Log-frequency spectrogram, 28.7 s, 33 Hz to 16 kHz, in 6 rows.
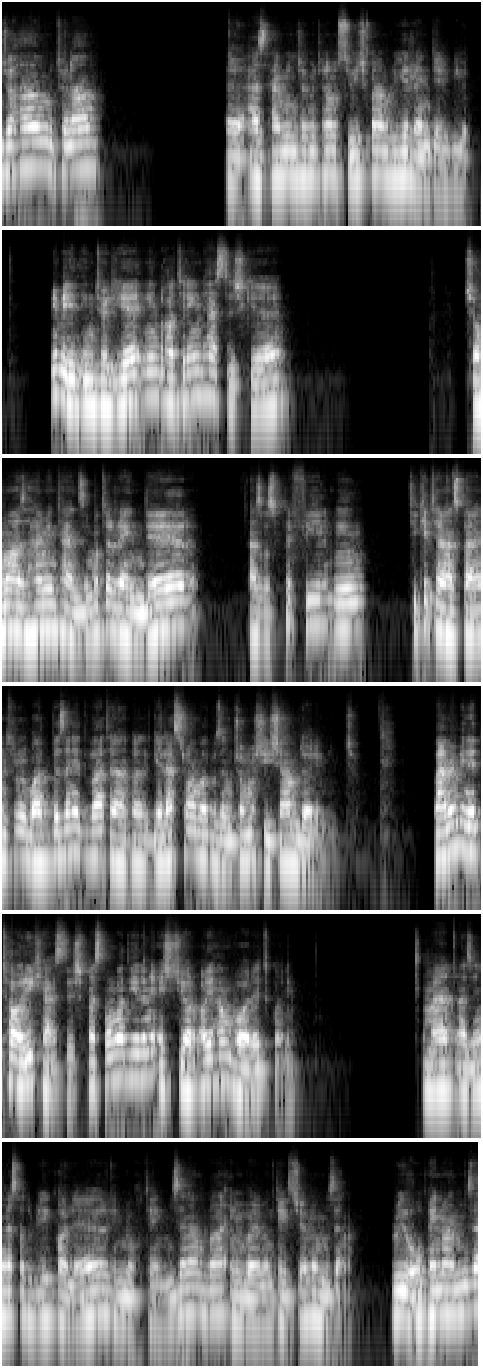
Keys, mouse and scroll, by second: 0.6-2.3 drag, 3.9 click, 5.5-6.3 scroll down 1, 8.6-10.5 scroll down 2, 10.5-11.9 scroll down 4, 11.9 click, 12.4-14.0 scroll down 3, 14.0 click, 14.5-15.2 scroll down 1, 15.4 click, 20.8 click, 22.2 click, 22.2-23.6 scroll up 6, 23.6 click, 24.5-28.7 drag.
